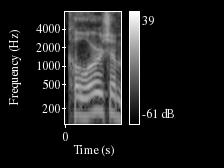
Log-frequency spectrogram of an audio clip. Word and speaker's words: coercion: coercion 발음이요.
